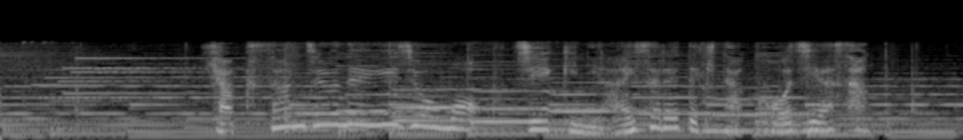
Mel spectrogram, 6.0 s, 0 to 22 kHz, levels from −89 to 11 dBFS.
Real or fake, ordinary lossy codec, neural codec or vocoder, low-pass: real; none; none; 7.2 kHz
